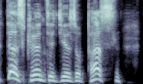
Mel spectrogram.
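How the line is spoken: Laughing. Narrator (German): lachte Hans

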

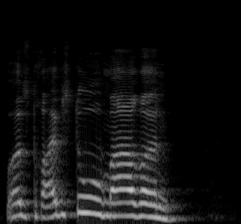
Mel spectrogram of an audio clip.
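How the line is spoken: Sleepy call. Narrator (German): rief er mit schläfriger Stimme

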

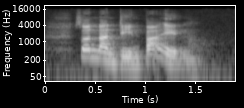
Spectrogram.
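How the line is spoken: Cawing crow. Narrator (German): krächzte die Krähe

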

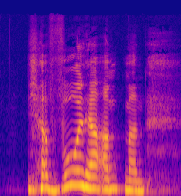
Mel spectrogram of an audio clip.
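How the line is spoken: Hunter answering joyfully. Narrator (German): antwortete der Jäger mit freudiger Stimme

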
